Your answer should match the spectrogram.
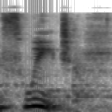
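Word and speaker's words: suite: 长得虽然很像，后面加个 e，但是呢，事实上那个套房的发音是念 sweet。跟这个糖跟甜蜜的这个词 sweet，s w double e t 这个词它是一样的发音，不要搞错了，OK？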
